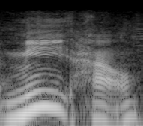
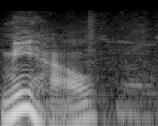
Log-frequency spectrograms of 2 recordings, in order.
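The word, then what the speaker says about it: Michał: olowski we've had some pronunciation um uh instructions from Poland yeah me how me how or lofski Hal olowsky okay yeah we'll do our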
